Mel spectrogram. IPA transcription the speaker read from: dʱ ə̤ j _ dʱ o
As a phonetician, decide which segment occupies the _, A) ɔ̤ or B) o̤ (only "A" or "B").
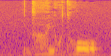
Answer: A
